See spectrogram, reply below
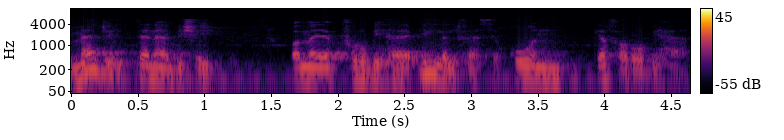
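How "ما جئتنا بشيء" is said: plain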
